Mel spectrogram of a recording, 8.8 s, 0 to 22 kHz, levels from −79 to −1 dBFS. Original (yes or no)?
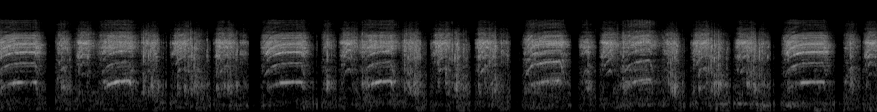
no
